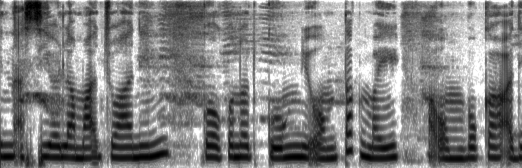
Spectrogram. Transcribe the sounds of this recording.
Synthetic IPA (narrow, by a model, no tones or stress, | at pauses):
inɐ̰siəɾlɐmat͡suaninkɔkɔnɔt̪̚kuŋniʔɔmt̪ɐk̚mɐj | ʔɐ̰ʔɔmbɔkaʔɐ̰d̪i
